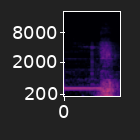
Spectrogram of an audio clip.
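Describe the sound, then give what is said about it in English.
A steady, unbroken telephone dial tone of an outgoing call hums on its own as a host phones a listener who sent a text message, joined near the end by a brief burst of louder, rustling noise before the tone carries on. “I'm making you a phone call right now.”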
